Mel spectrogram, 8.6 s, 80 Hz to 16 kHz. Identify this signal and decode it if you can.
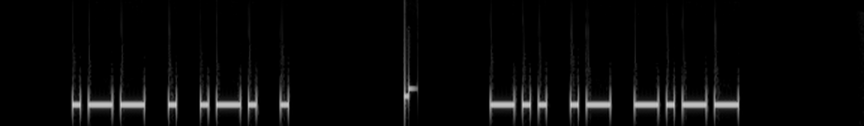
Morse code, heard as a keyed tone, about 16 wpm, 700 Hz. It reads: WERE DAY
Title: Sets of 2 Words - New Word Drill - 15wpm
